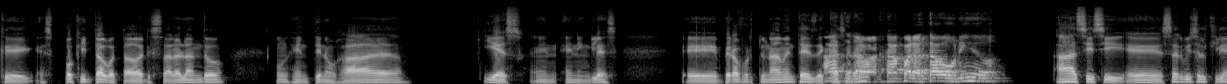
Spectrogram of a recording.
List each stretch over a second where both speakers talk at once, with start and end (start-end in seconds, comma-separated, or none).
none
